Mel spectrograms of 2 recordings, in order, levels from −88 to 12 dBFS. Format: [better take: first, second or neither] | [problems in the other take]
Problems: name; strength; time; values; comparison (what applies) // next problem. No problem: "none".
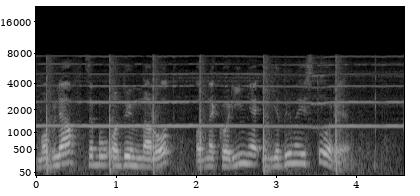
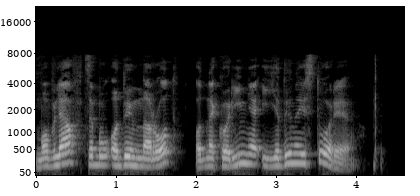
second | background sound (Fireworks + Bowed string instrument); 8 dB below the speech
